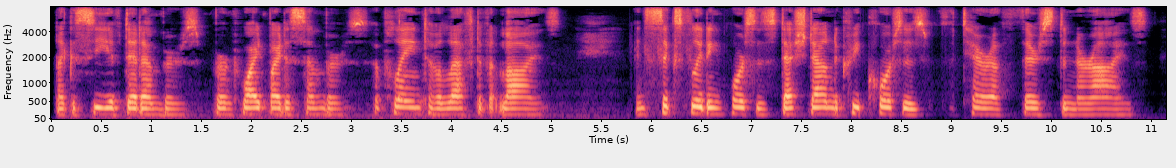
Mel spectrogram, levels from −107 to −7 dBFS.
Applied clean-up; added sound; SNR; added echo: neural mask model DeepFilterNet 3.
